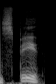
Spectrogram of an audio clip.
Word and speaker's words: Spieth: because I want to use him because he rhymes with Jordan Spieth,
